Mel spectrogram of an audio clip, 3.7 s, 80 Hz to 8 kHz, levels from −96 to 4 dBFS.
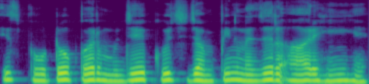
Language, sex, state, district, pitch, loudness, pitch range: Hindi, female, Madhya Pradesh, Umaria, 180 Hz, -15 LUFS, 170-190 Hz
